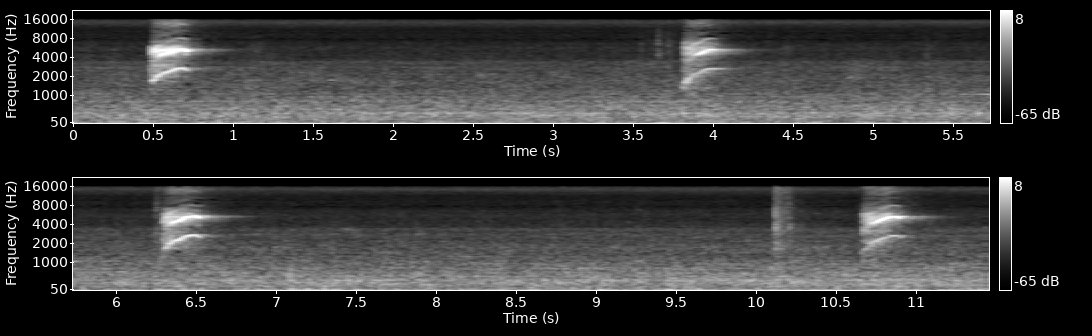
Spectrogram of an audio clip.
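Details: Recessive white female canary, about one year old, with red-factor eyes, calling: single short, high, upward-sweeping chirps spaced about three seconds apart over quiet background hiss.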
